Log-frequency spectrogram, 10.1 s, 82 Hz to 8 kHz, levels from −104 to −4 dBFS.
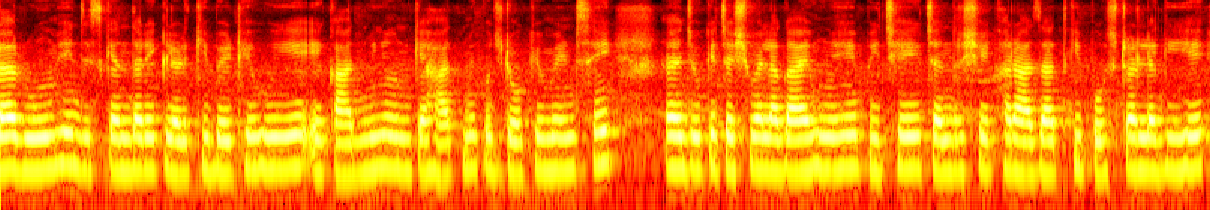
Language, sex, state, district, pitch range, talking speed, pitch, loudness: Hindi, female, Bihar, Darbhanga, 190-205 Hz, 195 wpm, 195 Hz, -18 LUFS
